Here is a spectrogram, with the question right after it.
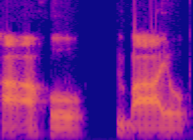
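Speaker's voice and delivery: আহ্বায়ক drawn out as a-ho-ba-yok; very slow syllables in আহ্বায়ক, h and b sounded; mistaken pronunciation. Shown as a demonstration. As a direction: split it up, a-ho-ba-yok. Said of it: "এরকম কোনোটাই উচ্চারিত হবে না".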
